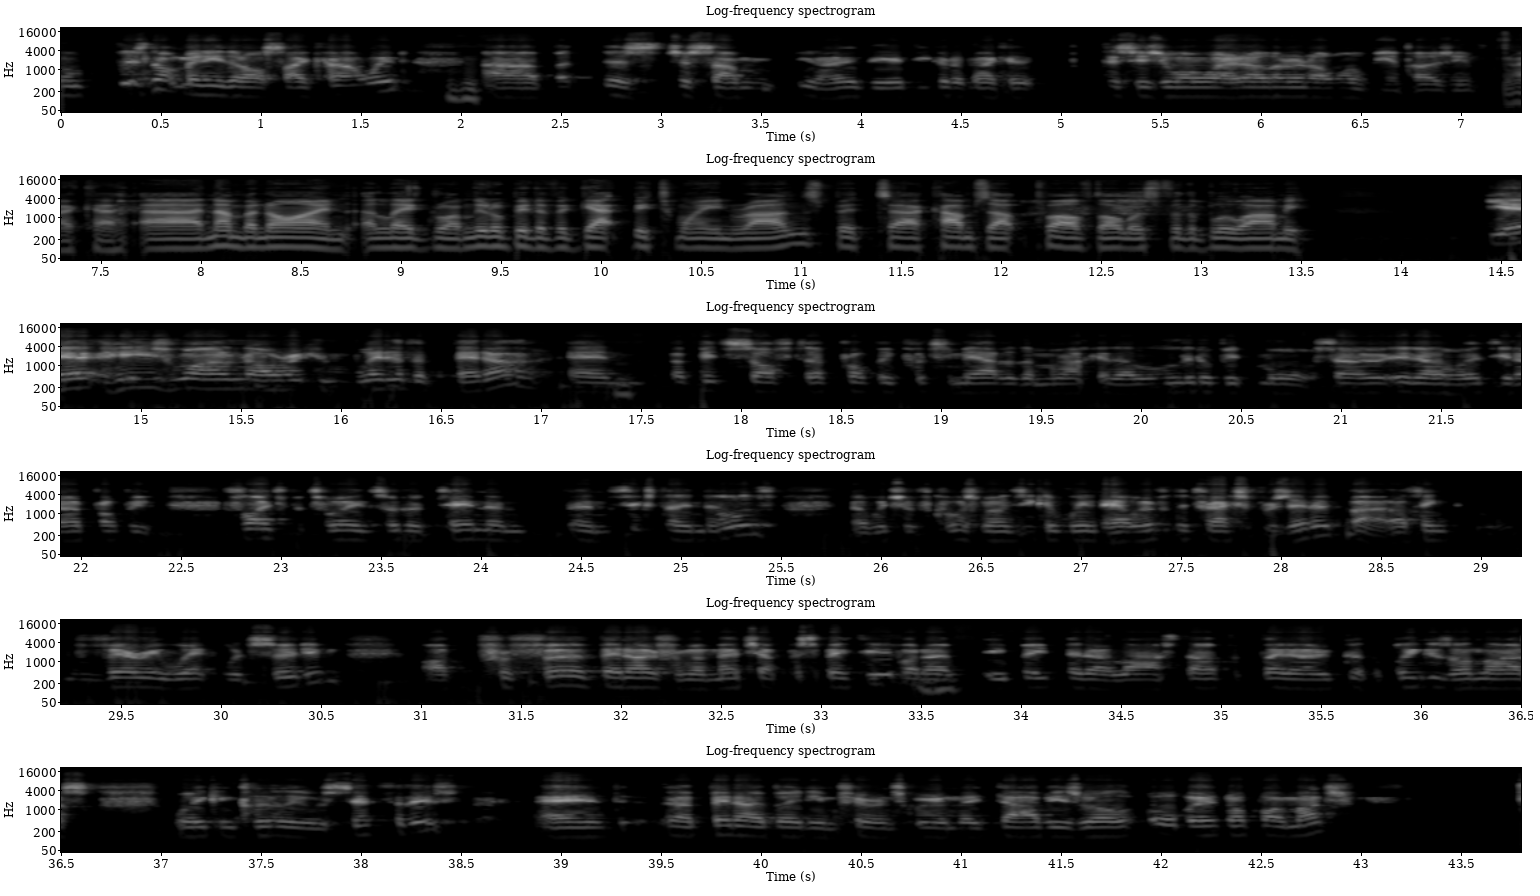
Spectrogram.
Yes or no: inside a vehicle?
no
